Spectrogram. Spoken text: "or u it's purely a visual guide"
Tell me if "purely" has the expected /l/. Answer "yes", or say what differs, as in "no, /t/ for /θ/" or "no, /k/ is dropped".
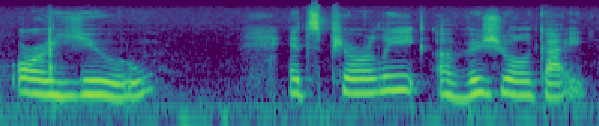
yes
